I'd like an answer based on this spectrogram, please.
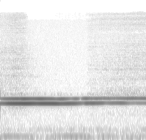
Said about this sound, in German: um die Säge zum Klingen und Singen zu bringen. Ja, so ist super.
